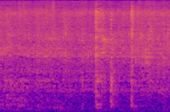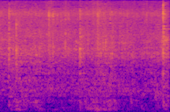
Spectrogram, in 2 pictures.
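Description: Chicken frying in oil gives a steady crackling sizzle with scattered sharper pops, fairly close and continuous, and no voices over it.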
